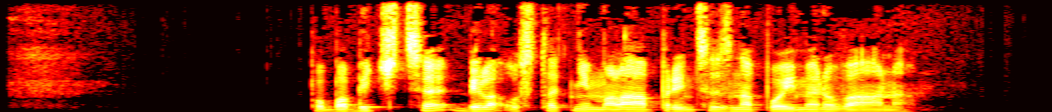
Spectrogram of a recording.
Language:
Czech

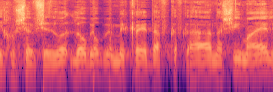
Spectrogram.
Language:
Hebrew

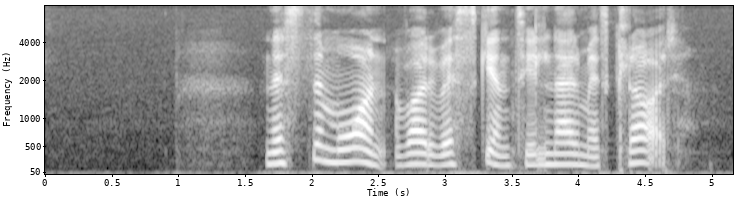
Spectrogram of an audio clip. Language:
Norwegian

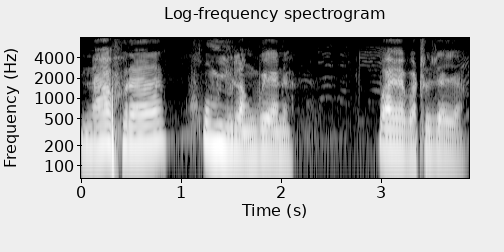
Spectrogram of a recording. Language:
Bodo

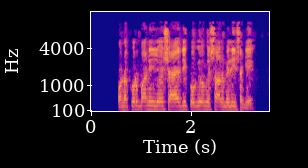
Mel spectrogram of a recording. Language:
Sindhi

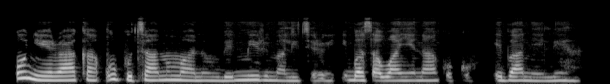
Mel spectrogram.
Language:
Igbo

